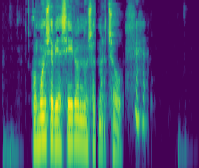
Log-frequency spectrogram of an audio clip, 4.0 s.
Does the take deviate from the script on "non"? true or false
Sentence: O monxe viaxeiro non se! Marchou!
false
